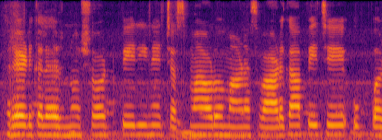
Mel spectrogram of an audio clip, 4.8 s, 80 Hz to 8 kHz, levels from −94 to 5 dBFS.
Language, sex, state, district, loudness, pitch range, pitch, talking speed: Gujarati, female, Maharashtra, Mumbai Suburban, -18 LUFS, 190-200 Hz, 195 Hz, 165 wpm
